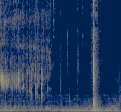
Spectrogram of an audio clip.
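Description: A drink is poured in a home kitchen before cooking, with faint trickling and dripping of liquid over a low steady hum and one brief louder splash-like burst near the end.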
